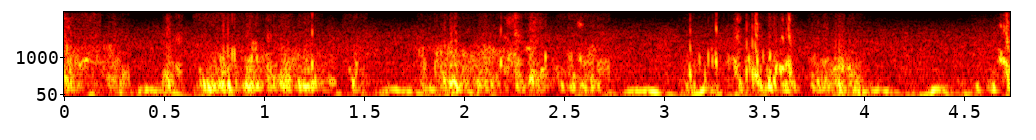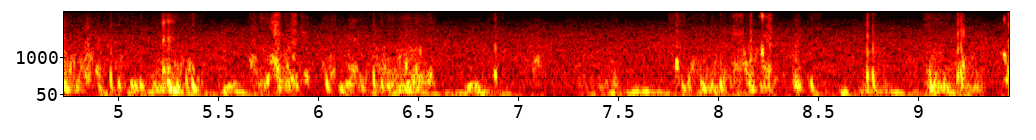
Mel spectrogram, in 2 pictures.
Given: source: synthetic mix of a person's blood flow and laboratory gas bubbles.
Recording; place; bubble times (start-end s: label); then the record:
Doppler ultrasound of blood flow; precordium
0.00-0.34 s: bubbles
0.48-0.61 s: bubbles
0.64-1.52 s: bubbles
1.75-2.75 s: bubbles
3.06-3.69 s: bubbles
3.71-4.12 s: bubbles
4.53-5.44 s: bubbles
5.65-6.61 s: bubbles
6.84-6.93 s: bubbles
7.05-7.13 s: bubbles
7.23-7.57 s: bubbles
7.75-8.32 s: bubbles
8.36-8.52 s: bubbles
8.71-8.88 s: bubbles
9.02-9.34 s: bubbles
9.39-9.46 s: bubbles
From the record:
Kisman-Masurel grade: 444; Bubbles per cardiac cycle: continuous sound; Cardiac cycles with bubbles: 100%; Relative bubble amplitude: maximal (0.775 to 0.999); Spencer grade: 4 (maximum detectable bubble signal sounding continuously throughout systole and diastole of every cardiac period, and overriding the amplitude of the normal cardiac signals); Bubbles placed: only in the low amplitude regions of the cardiac cycle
